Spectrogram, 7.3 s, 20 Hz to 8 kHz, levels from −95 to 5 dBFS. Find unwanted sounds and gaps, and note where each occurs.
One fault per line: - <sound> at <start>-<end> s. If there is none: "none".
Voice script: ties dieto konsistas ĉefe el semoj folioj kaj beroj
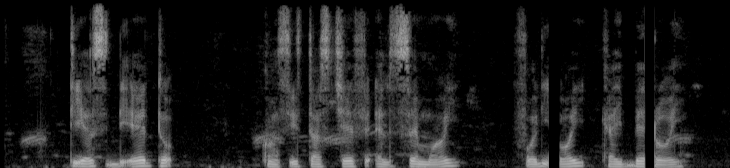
- dropout at 5.5-5.6 s
- dropout at 6.4-6.5 s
